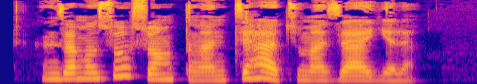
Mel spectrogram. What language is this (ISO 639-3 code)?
dag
